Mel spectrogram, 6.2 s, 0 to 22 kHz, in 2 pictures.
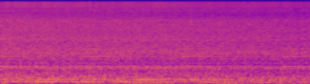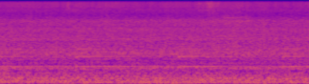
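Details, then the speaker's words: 1995 Ford F-250 XLT Club Cab 2WD, 69,437 miles, idling with a steady low rumble and a faint constant tone above it, even and unbroken; normal healthy idle. "We will fire this up so you can hear it run."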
